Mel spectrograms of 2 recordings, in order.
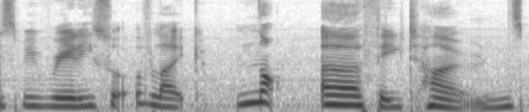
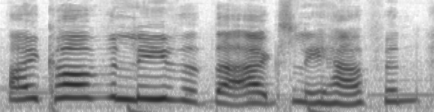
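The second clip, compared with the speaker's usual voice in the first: laughing disbelief; 9 semitones higher, 6 dB louder than usual. Real, not acted. Laughing at mishap.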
